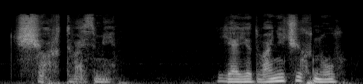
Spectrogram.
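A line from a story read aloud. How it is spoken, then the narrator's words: Whisper. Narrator (Russian): прошептал Ларри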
